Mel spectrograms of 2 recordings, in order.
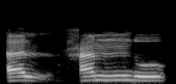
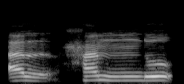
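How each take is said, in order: Both takes have the same delivery.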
